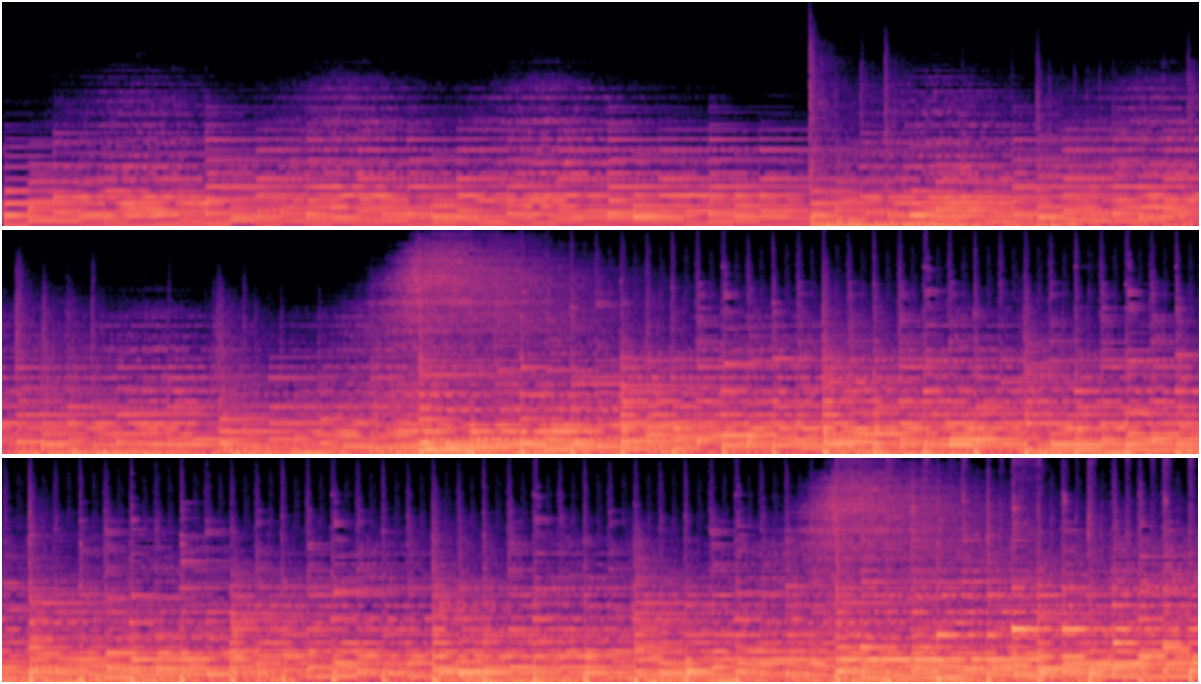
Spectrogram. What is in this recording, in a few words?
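Love Music, Kids background music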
